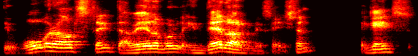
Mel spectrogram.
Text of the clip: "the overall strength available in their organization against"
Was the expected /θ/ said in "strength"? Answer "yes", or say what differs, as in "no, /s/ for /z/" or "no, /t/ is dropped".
no, /t/ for /θ/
